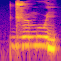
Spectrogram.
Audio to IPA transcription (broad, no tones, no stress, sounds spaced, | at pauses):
d͡ʒ ø m u j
